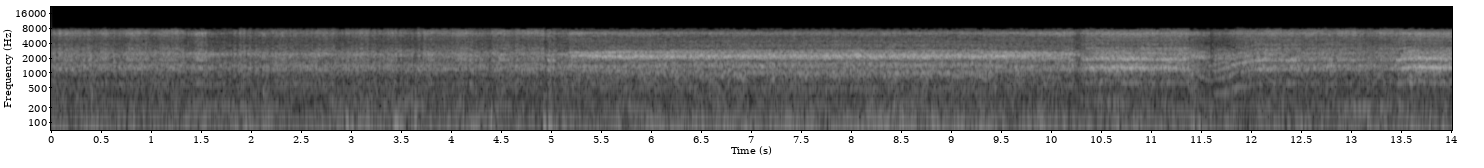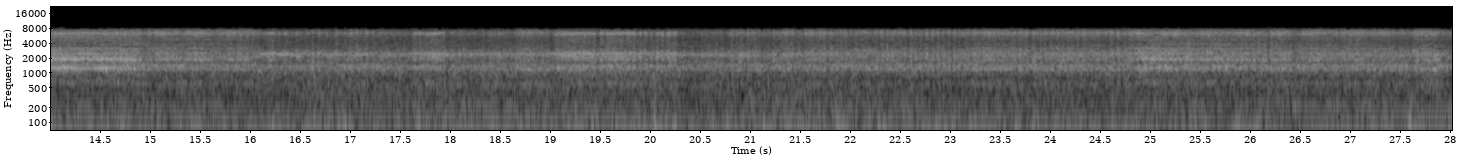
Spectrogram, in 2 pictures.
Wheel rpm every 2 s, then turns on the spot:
160, 160, 160, 160, 160, 160, 140, 160, 160, 160, 160, 160, 160, 160.
none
